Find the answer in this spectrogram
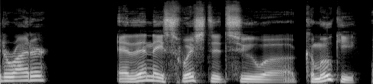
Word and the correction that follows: Takumi: or Takumi. I'm butchering his name. Takumi.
